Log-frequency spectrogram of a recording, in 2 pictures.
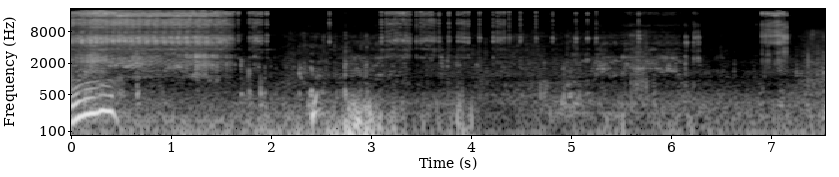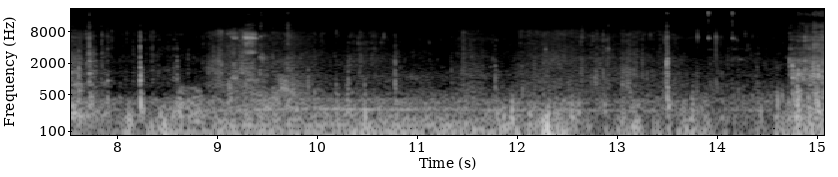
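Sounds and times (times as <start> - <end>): gear clicks: 0.0 - 7.3
water sloshing around kayak: 0.0 - 15.0.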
